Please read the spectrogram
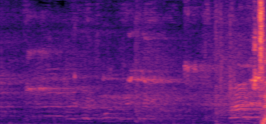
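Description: Quiet sound of basketball play on a gym's hardwood court: the ball bouncing on the floor, with one sharp smack near the end.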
